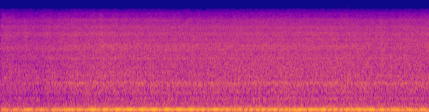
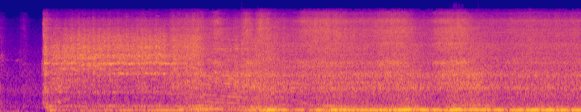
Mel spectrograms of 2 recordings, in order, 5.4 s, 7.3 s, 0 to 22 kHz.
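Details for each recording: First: 1957 Chevy Bel Air running for the first time in 30 years, after a loose fuel line was fixed and transmission oil added: steady, even low V8 burble at idle with no misses, knocks or ticks; runs good. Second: 1957 Chevy Bel Air first start in 30 years, fuel tank installed, radiator refilled; silence then engine catches into rough, uneven, surging idle; hadn't pulled fuel from tank yet, owner suspects bad fuel pump, but it runs.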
